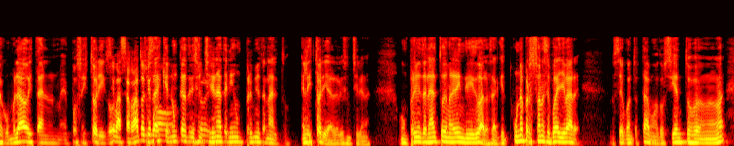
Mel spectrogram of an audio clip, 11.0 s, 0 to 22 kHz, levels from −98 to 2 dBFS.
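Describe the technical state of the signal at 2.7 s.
At 2.7 s the sound is caught by a speech noise suppressor applied to music or sounds, which acts across the whole clip. It mistakes sustained tones and reverb tails for noise and pulls them down by roughly 10 dB, while attacks pass, so the sound pumps and thins. Unlike a compressor, the dips follow how steady the sound is, not how loud. Unlike dropouts, the level sinks gradually rather than vanishing. The call processing's limit at 8 kHz is normal.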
